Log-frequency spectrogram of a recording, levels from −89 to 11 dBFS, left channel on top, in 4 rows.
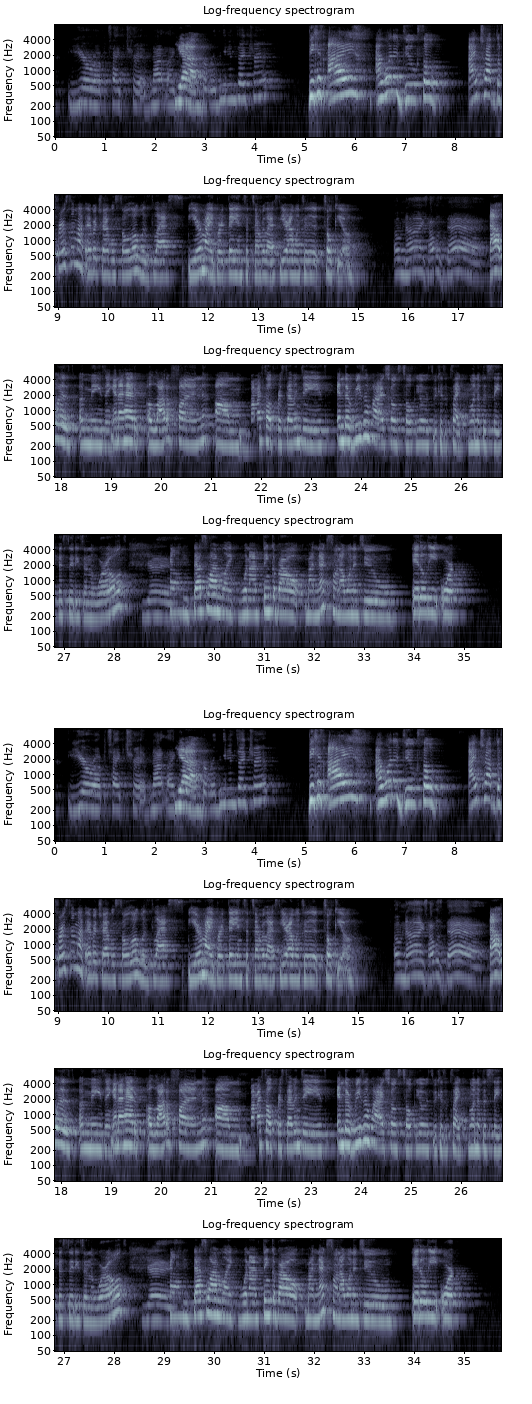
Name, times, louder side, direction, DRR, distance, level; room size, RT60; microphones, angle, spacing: voice 1, 0.3-2.4 3.0-4.3 15.7-17.5 21.5-21.8 28.6-29.2, right 4 dB, 65° right, 8 dB, 2.0 m, -38 dB
voice 2, 2.4-3.0 5.1-7.7 8.3-11.3 11.6-14.9 17.6-28.5 29.1-33.6 34.0-34.8, right 1 dB, 20° right, 3 dB, 1.5 m, -28 dB
21.5 x 21.0 x 9.8 m, 0.78 s
head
